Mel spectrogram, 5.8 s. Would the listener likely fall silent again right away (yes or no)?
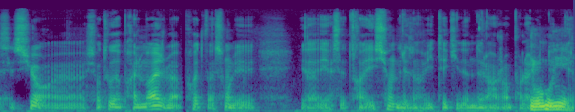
no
